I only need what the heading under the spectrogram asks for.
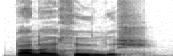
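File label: "Baile a Chaolais", Scottish Gaelic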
